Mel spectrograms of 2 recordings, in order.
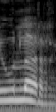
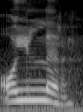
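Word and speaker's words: Euler: ada ee itu bilang ane uler ya atau bacanya oil er bilangan natural nilainya adalah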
